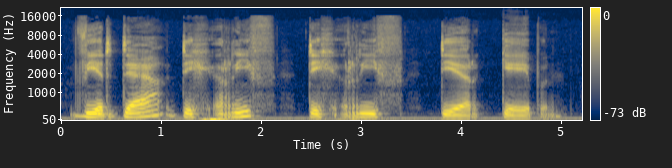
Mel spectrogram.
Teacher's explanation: so a little rolled R on a rief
